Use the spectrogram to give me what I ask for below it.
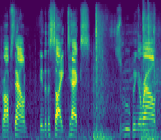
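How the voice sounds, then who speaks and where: A man doing esports caster play-by-play, dramatic, moving from measured narration to shouted calls. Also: on the high side, level tone, a little hiss or hum. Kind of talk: esports caster live match commentary.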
